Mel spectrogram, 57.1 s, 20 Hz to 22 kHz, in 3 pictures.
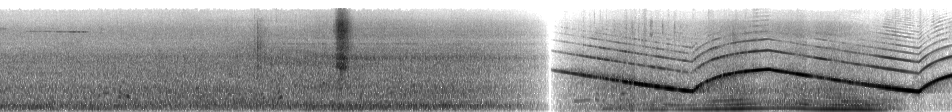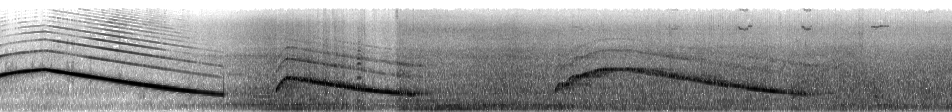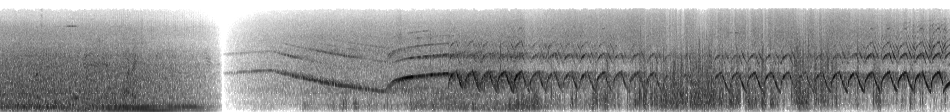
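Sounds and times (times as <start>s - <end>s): fire engine siren wailing: 11.0s - 41.4s, 42.7s - 57.0s.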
